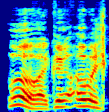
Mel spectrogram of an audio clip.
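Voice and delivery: groaning through a yawn. Real, not acted. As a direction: let the yawn take over the words. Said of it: "I'm yawning here".

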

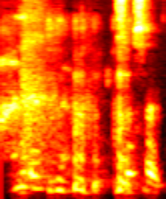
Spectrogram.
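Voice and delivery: high, soft put-on voice, rising further on the second line; a bewildered little kid, almost under his breath; confused kid. Kid puzzling over mom's hockey logic, high and hushed. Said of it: "I'm like".

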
